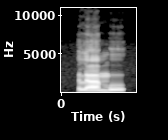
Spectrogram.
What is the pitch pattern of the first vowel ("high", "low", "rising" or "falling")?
rising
